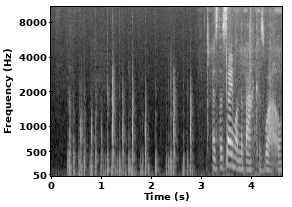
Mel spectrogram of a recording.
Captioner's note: drums finger on the table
